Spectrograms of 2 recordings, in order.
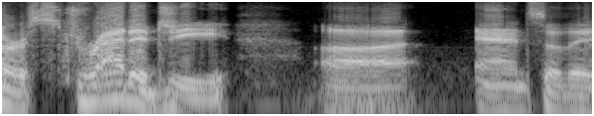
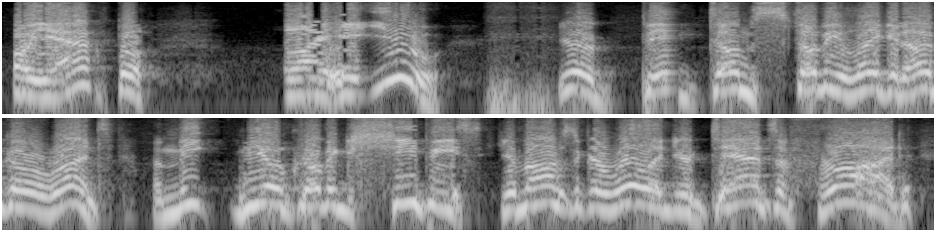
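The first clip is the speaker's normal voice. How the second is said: put-on high, loud bratty boy shouting insults; mock angry kid yell; 13 semitones higher, 5 dB louder than usual. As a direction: yell like a furious little rich kid. Damien insulting Anya.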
